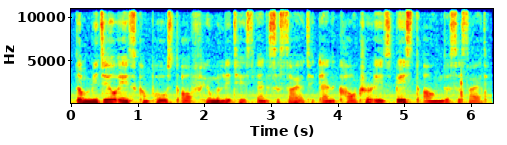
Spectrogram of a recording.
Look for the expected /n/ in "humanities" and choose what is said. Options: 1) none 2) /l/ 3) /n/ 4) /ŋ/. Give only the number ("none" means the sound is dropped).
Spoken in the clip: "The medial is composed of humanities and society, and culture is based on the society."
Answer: 2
